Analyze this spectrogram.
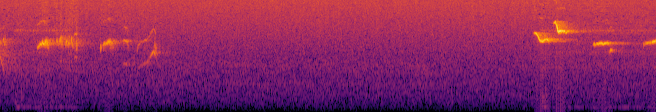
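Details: Narcissus flycatcher perched on a pine branch in a spring pine forest, singing hard to claim territory: a short burst of bright whistled and warbled notes, a pause of about five seconds, then a second clear whistled phrase.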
